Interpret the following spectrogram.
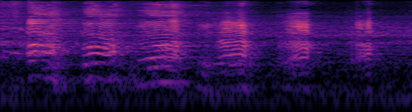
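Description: A man laughing in a run of short bursts, about three a second.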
